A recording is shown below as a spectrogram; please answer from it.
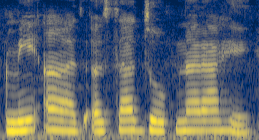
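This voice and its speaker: A woman narrator voicing a young husband who teases his wife calmly. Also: mid-range voice, takes it slowly, slight background noise, natural voice. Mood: teasing. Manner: teasing, calm. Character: young husband, teasing and playful.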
